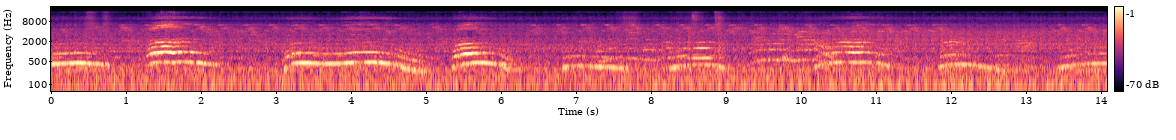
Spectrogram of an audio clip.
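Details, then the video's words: Two male cats keep up a run of mid-pitched, bending moans and yowls, some overlapping, rising and dipping irregularly against a low hum. "Two Male Cat | Cat Voice"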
